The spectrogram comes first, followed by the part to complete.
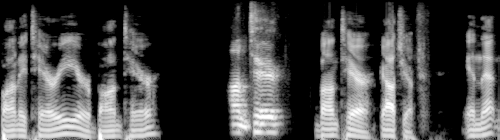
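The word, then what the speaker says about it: Bonne Terre: Is that how it's pronounced? Bon Terre or Bon Terre? Bon Terre.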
